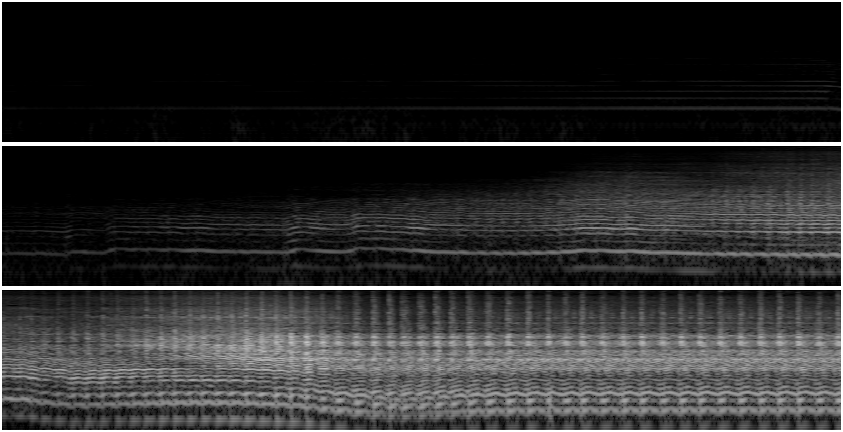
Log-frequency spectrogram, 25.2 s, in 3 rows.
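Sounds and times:
motorcycle approaching and turning off: 8.3s - 25.1s.

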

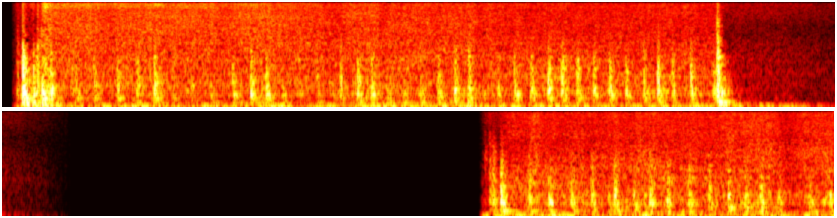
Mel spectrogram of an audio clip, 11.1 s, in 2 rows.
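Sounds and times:
car glass window lowered and raised manually: 0.1s - 5.3s, 8.8s - 11.0s.

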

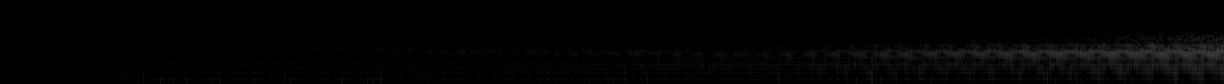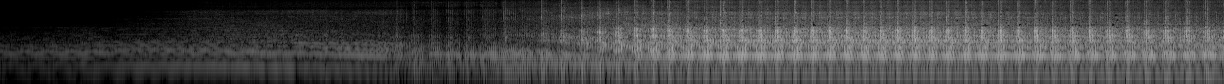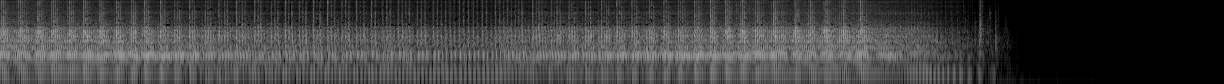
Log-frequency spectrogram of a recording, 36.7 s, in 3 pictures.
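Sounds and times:
motorcycle approaching and turning off: 10.6s - 34.6s.

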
